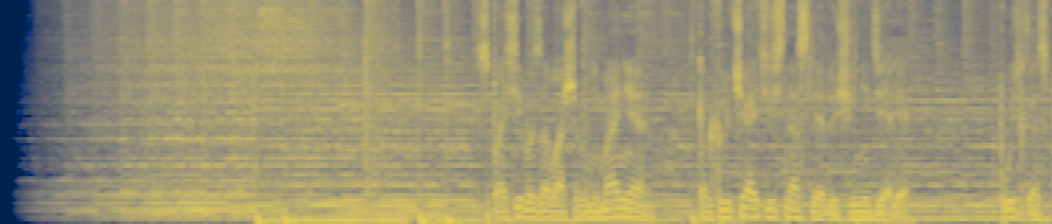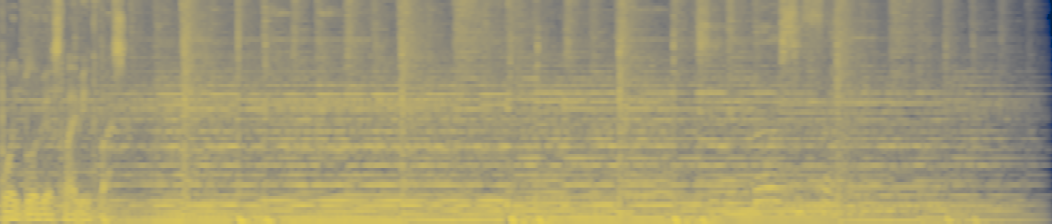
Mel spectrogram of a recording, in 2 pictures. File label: russian m commercial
